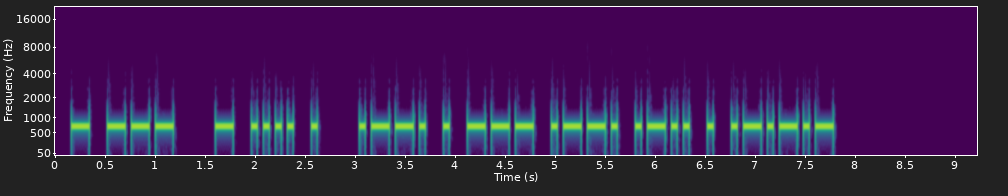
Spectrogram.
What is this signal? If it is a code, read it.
Morse code, heard as a keyed tone, about 20 wpm, 700 Hz. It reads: TO THE PEOPLE.
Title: Sentences from Top 400 Words 20wpm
